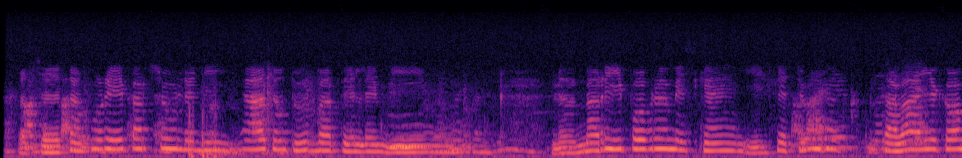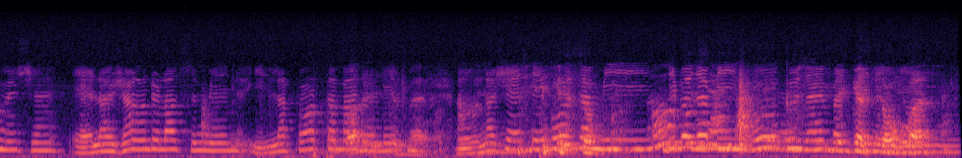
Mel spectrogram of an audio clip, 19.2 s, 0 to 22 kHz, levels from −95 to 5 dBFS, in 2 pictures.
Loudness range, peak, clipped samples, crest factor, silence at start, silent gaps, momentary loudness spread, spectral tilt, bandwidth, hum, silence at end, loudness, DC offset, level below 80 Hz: 8 LU; -8 dBFS; under 0.1%; 18 dB; 0.05 s; none; 12 LU; -9 dB/octave; 4.5 kHz; none; 0 s; -28 LUFS; under 0.1%; -50 dBFS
